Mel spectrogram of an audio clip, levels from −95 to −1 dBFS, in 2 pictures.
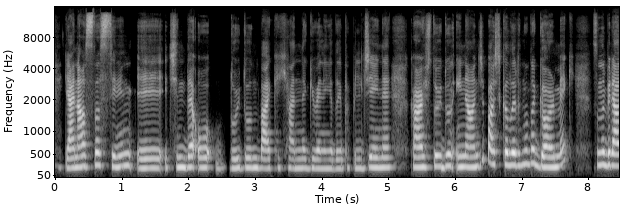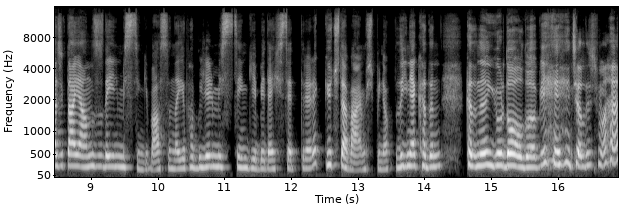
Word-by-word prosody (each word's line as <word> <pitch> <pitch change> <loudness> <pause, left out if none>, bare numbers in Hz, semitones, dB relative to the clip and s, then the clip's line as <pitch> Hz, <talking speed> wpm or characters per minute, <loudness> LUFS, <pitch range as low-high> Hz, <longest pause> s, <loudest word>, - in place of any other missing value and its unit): Yani, 210 +1 +4
aslında 240 +3 +2
senin, 250 -1 -2
iii, 200 +1 -3
içinde 220 +2 0
o 210 +1 -3 0.2
duyduğun 210 +1 -3
belki 195 +1 -3
kendine 200 -1 -7
güvene 195 -1 -5
ya 190 0 -7
da - - -6
yapabileceğine 210 +2 -4 0.3
karşı 220 0 +1
duyduğun 240 +1 0
inancı 225 - -1
başkalarında 280 -1 +1
da 305 - 0
görmek 230 +2 0 0.2
sana 270 0 -1
birazcık 250 -1 +3
daha 250 - +6
yalnız 235 0 -1
değilmişsin 225 -5 -2
gibi, 170 -1 -9
aslında 185 +2 -5
yapabilirmişsin 220 +3 -2
gibi 195 -3 -5
de 180 - +1
hissettirerek 195 +10 -6
güç 275 0 -1
de 235 -5 +4
vermiş 175 +3 -5
bir 175 - -11
noktada. 180 +6 -4
Yine 245 0 +3
kadın, 240 0 -2 0.3
kadının 255 0 +6
yurdu 260 -1 +6
olduğu 225 -2 +5
bir 295 -1 +2
çalışma. 265 +5 0
225 Hz, 150 wpm, -20 LUFS, 200-250 Hz, 0.3 s, daha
